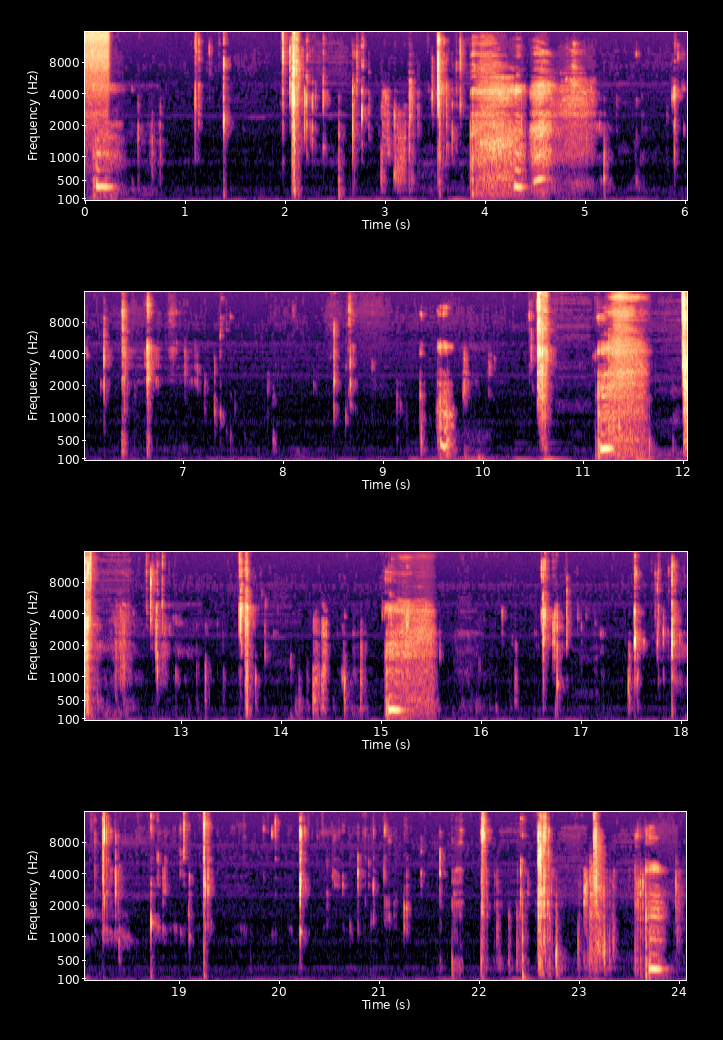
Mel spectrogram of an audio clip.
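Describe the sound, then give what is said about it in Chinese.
Sweet, sticky food is chewed as it grows harder: many irregular, faint wet clicks and small crunches in scattered bursts, with quiet gaps between them and no talk. “越吃越硬。还有黏黏的东西”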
